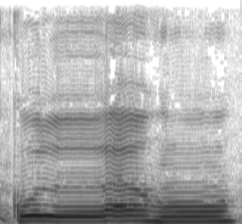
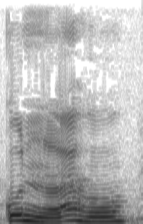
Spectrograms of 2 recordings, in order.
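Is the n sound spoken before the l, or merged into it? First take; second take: merged; heard. First: The n merges into a doubled l sound. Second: A separate n sound is heard before the l. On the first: The speaker calls it right. "yang ini langsung masuk ke huruf lamnya" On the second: The speaker calls it wrong. "tidak ya"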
